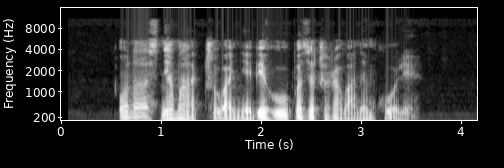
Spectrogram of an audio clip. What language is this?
Belarusian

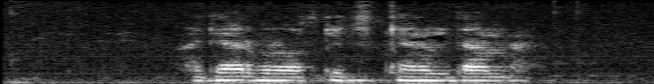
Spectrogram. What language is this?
Uzbek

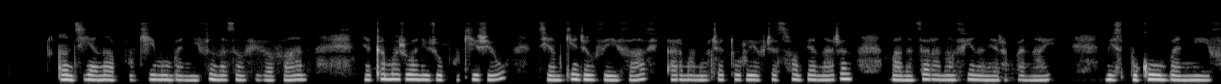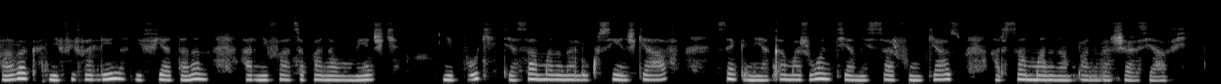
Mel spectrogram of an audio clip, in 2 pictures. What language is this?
Malagasy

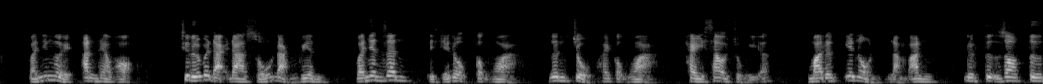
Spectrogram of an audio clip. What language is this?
Vietnamese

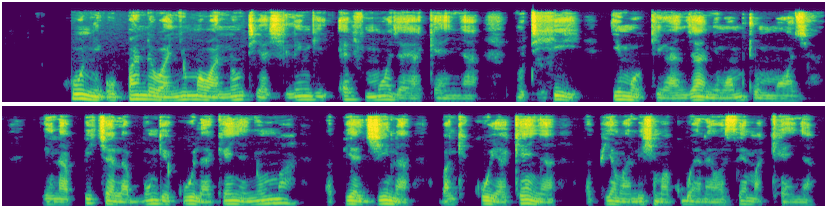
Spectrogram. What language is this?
Swahili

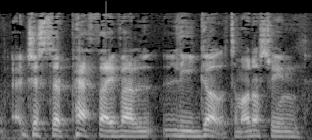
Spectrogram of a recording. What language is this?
Welsh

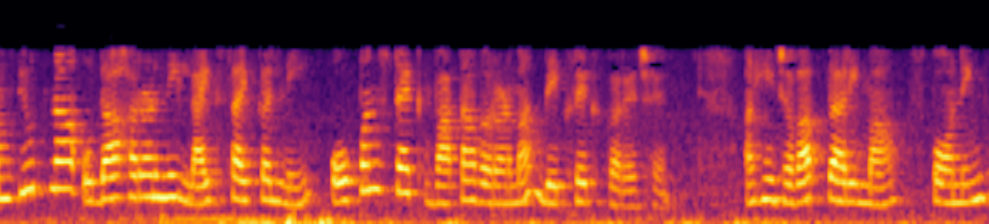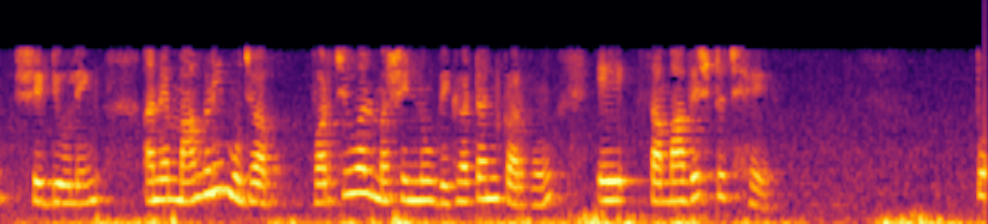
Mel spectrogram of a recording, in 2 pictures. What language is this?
Gujarati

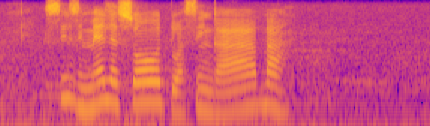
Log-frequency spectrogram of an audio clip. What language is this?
Xhosa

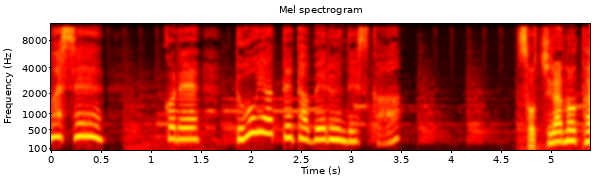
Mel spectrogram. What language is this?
Persian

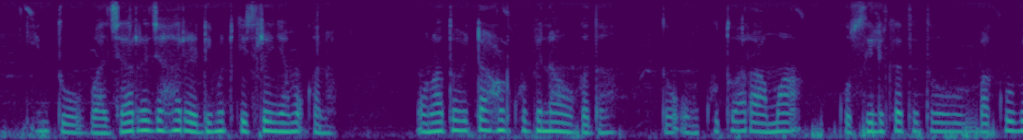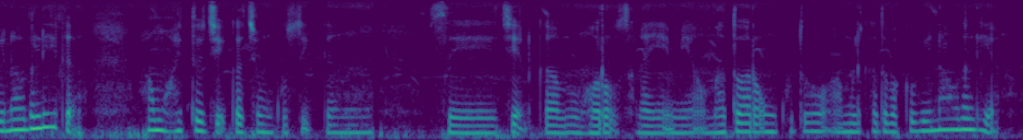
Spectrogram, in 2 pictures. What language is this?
Santali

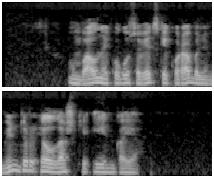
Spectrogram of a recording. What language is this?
Mari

